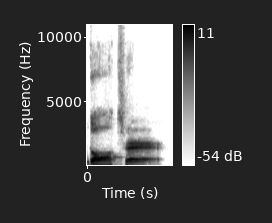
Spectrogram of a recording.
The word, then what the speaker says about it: daughter: It's like the gh in daughter. So you can notice that the gh in daughter is silent.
